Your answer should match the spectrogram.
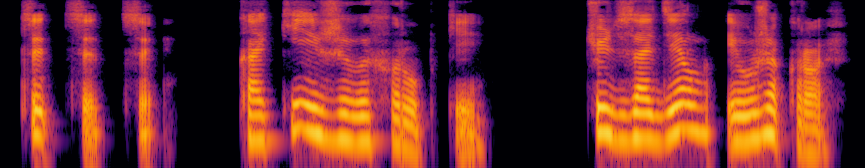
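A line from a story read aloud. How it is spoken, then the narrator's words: Plain. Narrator (Russian): сказал он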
